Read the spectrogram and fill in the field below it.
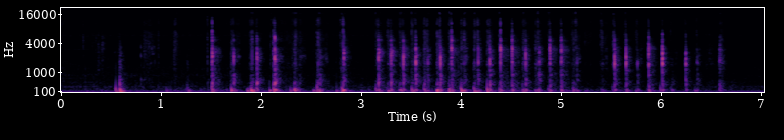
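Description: A knife chops an onion finely on a cutting board, dozens of sharp, close taps in quick uneven bursts with brief pauses.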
